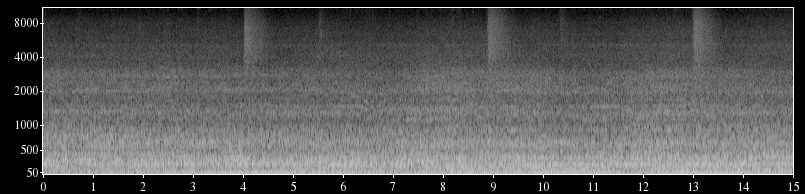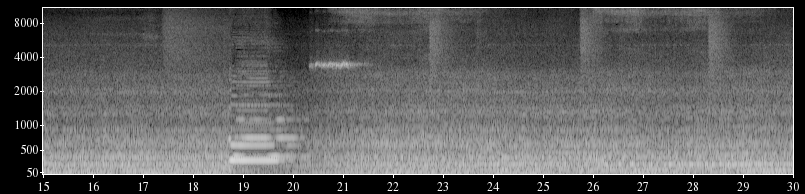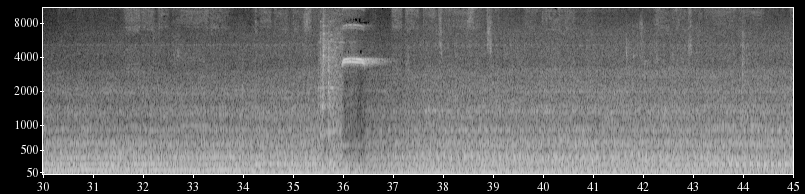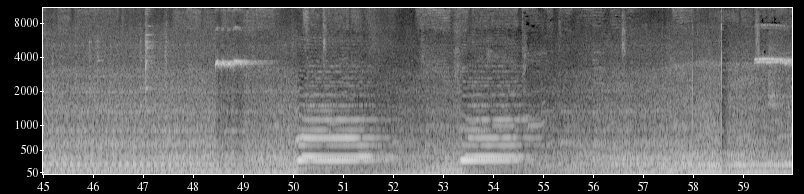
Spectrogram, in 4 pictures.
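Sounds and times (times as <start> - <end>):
train running with a rumble: 0.0 - 59.9
train horn: 18.6 - 21.2, 48.4 - 52.1, 53.2 - 55.1
high-pitched squeals: 59.1 - 59.9.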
